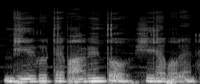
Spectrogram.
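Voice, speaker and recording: A man's voice: medium pitch, sing-song, moderate pace, creaky, dark tone, husky, exaggerated voice. Man quoting a stubborn, secretive young woman. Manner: insistent and blunt, repeats herself.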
